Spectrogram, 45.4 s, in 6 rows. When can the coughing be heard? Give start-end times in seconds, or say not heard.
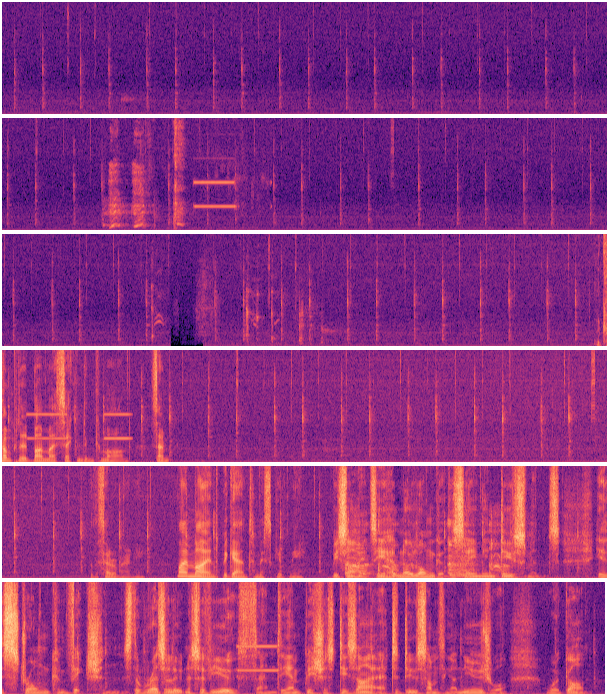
8.8-9.9, 16.9-19.1, 34.5-36.7.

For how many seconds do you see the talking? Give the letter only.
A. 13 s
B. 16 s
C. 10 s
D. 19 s
B.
